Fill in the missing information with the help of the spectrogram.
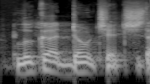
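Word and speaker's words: Dončić: What, can you pronounce that name again? – Luka Doncic. That's the correct pronunciation, yes.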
